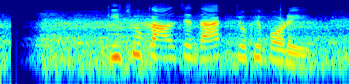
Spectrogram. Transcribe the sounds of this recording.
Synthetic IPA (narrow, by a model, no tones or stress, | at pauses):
kit͡ɕʰukalt͡ɕed̪ɛk̚t͡ɕokʰepɔɽe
